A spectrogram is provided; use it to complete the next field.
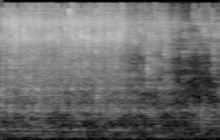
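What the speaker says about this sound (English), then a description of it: "I'll add water." Water runs into a cooking pot for a one-pot dinner of beef stock, a faint steady splashing pour that eases off slightly near the end, with no voices.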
